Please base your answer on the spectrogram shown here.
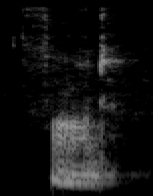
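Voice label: "fard", British English; pronunciations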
